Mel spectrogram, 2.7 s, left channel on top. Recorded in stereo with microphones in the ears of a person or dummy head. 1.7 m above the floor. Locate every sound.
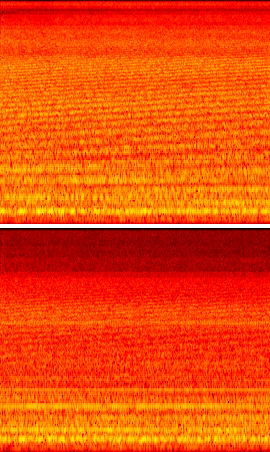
0.0 s a drone: 50° left (ahead or behind); by 2.7 s 55° left (ahead or behind)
